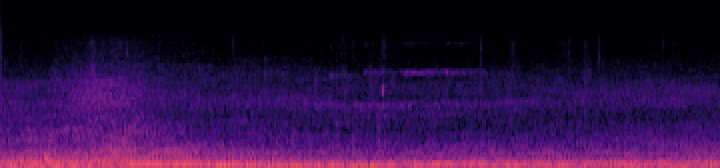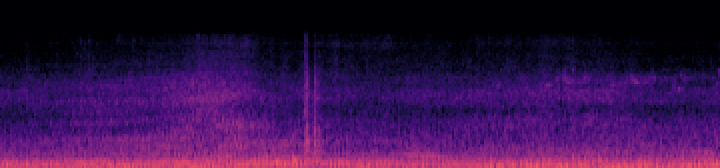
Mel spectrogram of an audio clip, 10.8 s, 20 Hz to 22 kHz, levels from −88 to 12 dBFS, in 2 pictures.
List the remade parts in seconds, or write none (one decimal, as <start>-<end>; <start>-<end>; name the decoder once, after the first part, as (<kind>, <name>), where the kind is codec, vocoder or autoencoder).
3.0-5.7 (autoencoder, DAC-VAE); 7.3-8.8; 9.8-10.3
